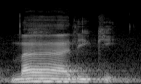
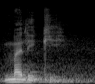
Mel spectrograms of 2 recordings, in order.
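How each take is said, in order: First: The vowel after the m is long. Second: The vowel after the m is short. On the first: It means ruler. "dengan menetapkan alif setelah mimnya" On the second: It means king. "yang mimnya dibaca dengan pendek"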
